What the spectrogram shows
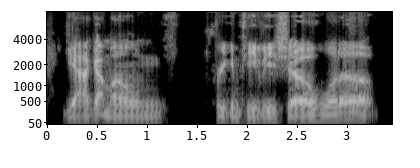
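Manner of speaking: plain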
